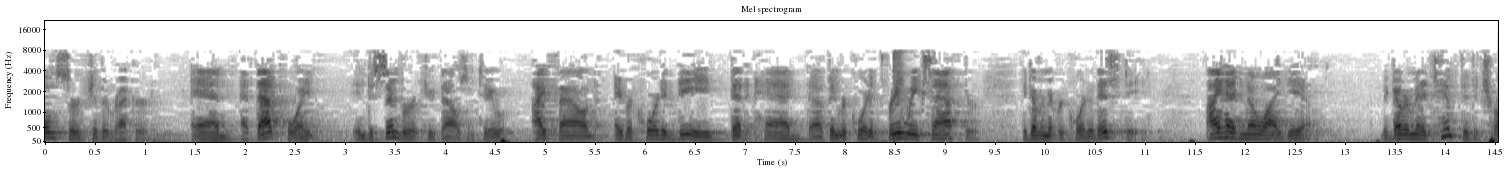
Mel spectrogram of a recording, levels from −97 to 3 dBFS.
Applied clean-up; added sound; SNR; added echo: none; Thump, thud; 16 dB; none.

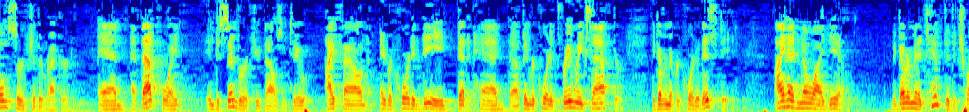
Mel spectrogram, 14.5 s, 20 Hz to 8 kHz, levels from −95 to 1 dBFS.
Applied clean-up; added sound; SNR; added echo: none; none; none; none.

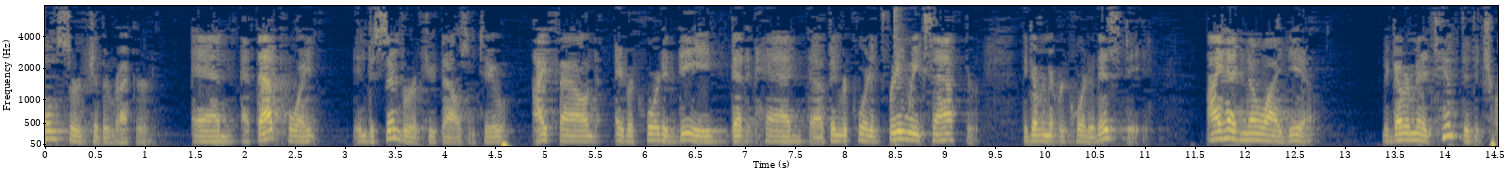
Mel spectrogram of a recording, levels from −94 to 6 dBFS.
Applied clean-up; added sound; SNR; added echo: neural mask model RNNoise.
